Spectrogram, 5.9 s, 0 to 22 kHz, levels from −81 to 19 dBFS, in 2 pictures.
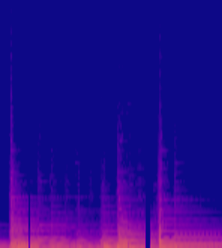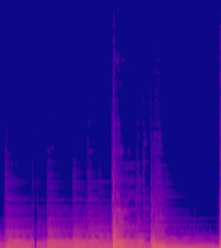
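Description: A music clip with three blocks of digital silence, at 0.38 to 0.40 s (20 ms), 1.93 to 2.00 s (67 ms) and 3.42 to 3.45 s (25 ms). All three register as short holes, the longer one most clearly. Each drops to silence with no fade. That tells it apart from a faded dropout or level dip, and points to an output buffer not filled in time.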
